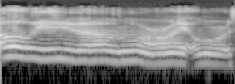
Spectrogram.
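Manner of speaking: put-on strong Devon accent. Acting out a man by the road answering an offer of a lift, in a broad Devonshire accent. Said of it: "in this broad Devonshire accent".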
